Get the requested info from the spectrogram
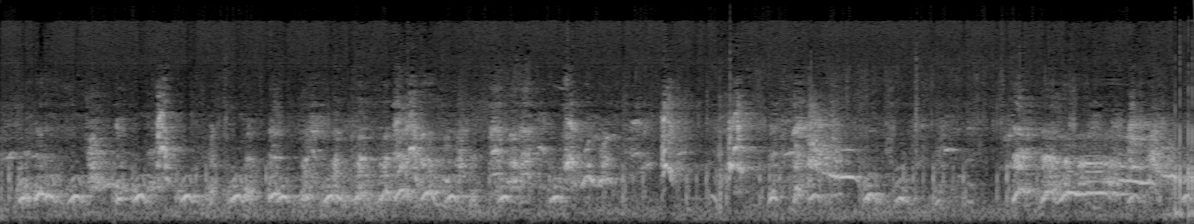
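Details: Shiba Inu puppies, a brother and sister expected to grow to Mame Shiba size, yapping in quick bursts of short, high, squeaky barks, overlapping and nearly continuous, with brief pauses and scattered clattering in the background.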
